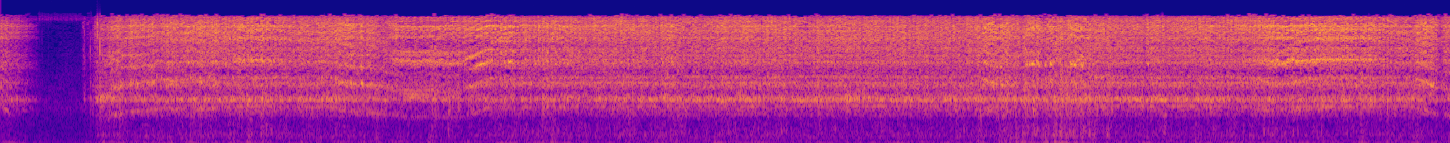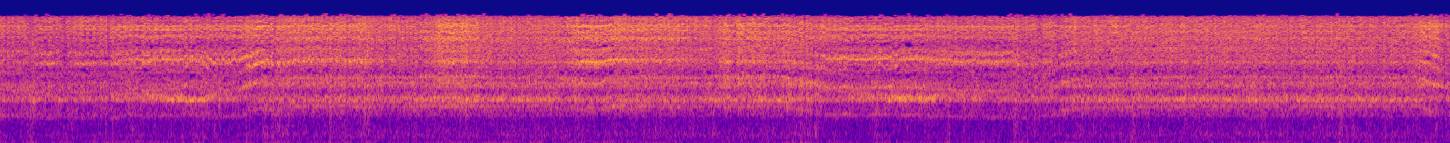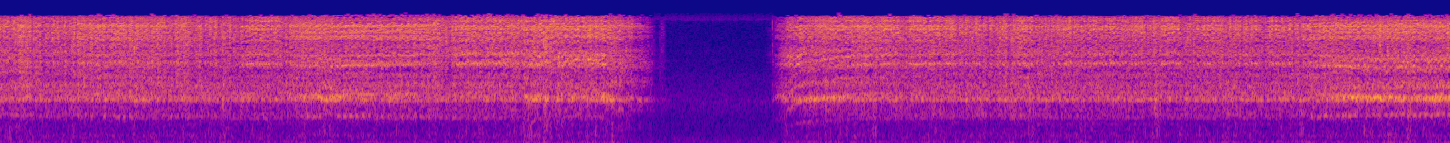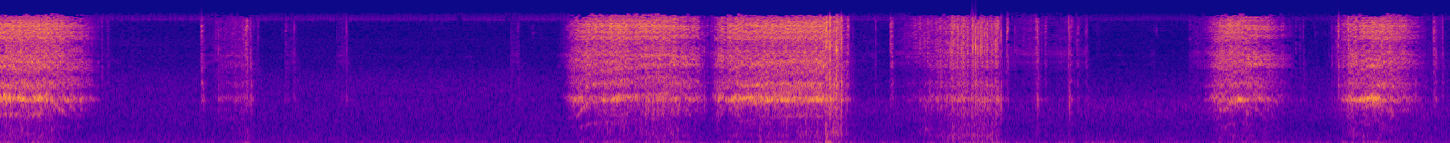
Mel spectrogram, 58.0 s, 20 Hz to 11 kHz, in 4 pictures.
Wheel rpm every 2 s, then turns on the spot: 90, 210, 210, 230, 230, 230, 230, 170, 190, 230, 230, 190, 190, 230, 200, 160, 160, 100, 60, 160, 160, 160, 30, 0, 30, 110, 20, 10, 30.
52-54 56-58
